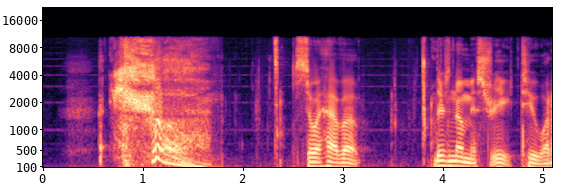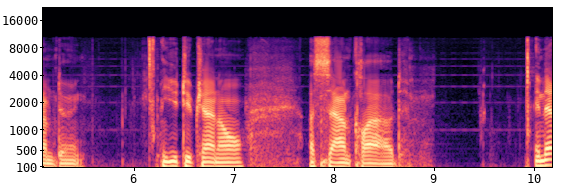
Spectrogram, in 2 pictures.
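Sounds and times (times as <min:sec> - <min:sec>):
person sneezing: 0:00.6 - 0:01.8
speech: 0:01.1 - 0:01.6, 0:02.6 - 0:03.3, 0:03.9 - 0:05.6, 0:06.2 - 0:08.8, 0:10.0 - 0:10.1.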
